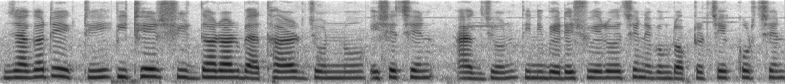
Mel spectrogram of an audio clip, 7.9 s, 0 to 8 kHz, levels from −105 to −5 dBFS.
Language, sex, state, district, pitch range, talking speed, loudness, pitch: Bengali, female, West Bengal, Jalpaiguri, 220-245 Hz, 120 wpm, -23 LUFS, 230 Hz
